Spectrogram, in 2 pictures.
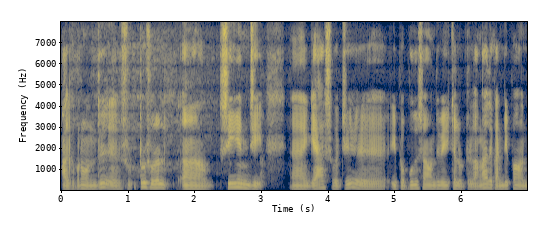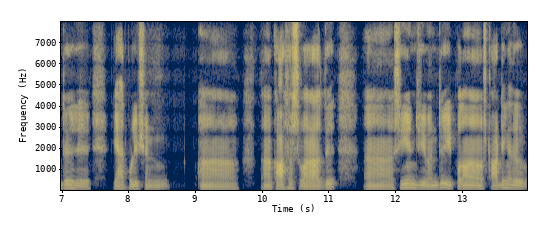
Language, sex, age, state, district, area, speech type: Tamil, male, 18-30, Tamil Nadu, Ariyalur, rural, spontaneous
